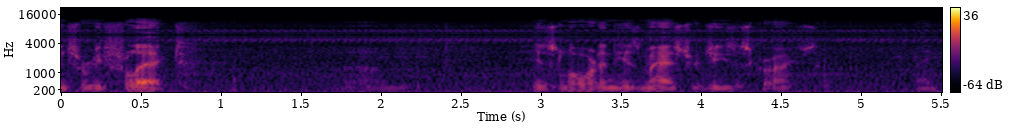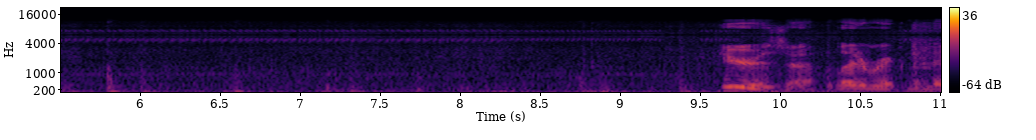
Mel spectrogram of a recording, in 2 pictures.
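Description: A man speaks into a microphone in short bursts.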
